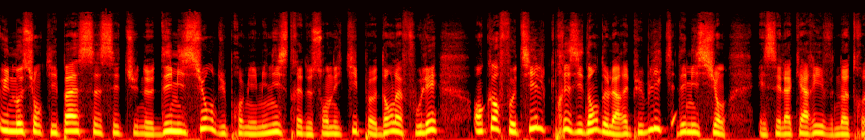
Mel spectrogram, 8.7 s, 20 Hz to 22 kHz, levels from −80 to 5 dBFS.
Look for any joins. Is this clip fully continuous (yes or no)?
no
